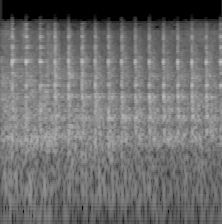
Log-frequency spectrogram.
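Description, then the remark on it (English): A jackhammer pounds concrete while demolishing the old defunct dam on Rattlesnake Creek in Missoula, in a rapid, steady stream of sharp metallic blows, loud and harsh, with a low machinery rumble underneath and no voices. “The old defunct dam on the Rattlesnake Creek, Missoula, has finally been demolished.”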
